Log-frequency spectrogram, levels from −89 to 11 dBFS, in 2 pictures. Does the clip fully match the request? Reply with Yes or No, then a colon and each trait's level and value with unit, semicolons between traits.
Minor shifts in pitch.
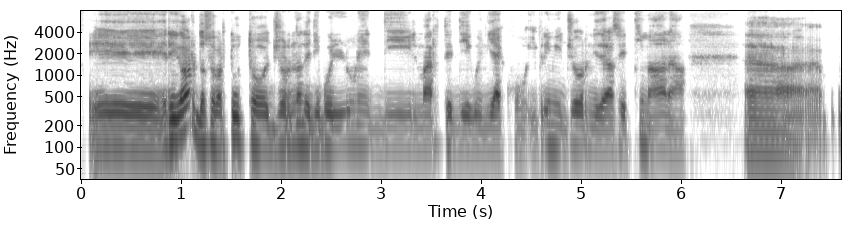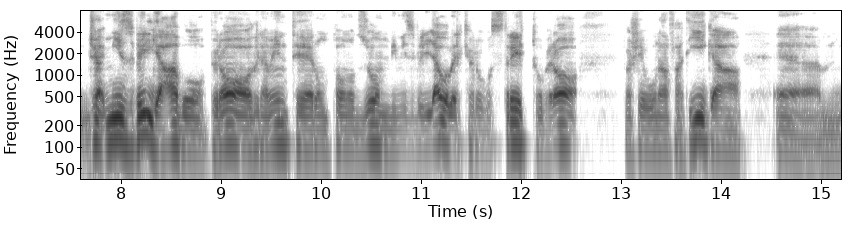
No: average, 3.1 semitones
